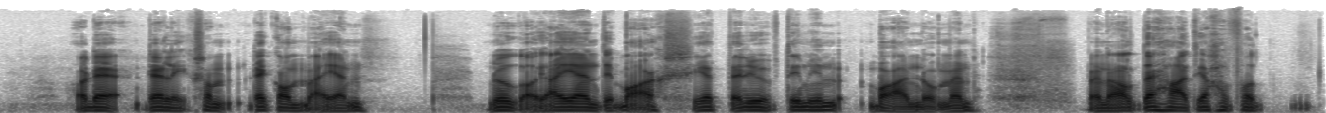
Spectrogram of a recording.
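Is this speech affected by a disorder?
Yes: cerebral palsy; congenital, born two months premature at 1.69 kg, underdeveloped lungs, electric wheelchair user, cannot run, childhood habilitation courses at Folkhälsan.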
